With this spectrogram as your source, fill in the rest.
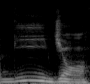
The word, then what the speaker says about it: Dijon: um so wait let me get it uh D John okay got it thank you thank you dropping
